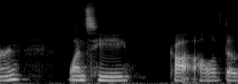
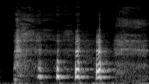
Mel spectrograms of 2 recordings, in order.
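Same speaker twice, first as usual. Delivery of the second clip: laugh; 10 semitones higher, 6 dB louder than usual. Real, not acted. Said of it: "laughing at length of series".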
